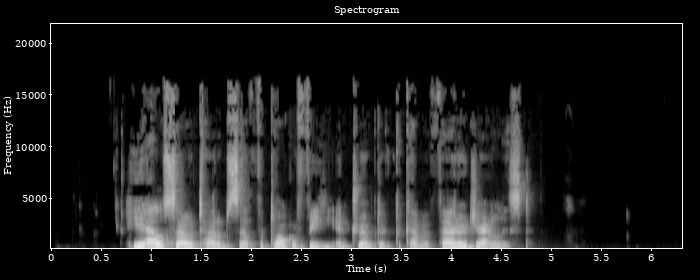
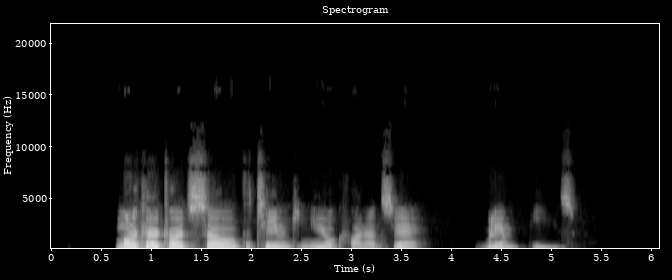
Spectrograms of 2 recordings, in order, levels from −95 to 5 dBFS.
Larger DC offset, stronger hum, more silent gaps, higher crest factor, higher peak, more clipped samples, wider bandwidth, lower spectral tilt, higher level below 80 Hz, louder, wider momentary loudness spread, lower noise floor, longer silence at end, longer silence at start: neither; neither; neither; about the same, 18 dB vs 20 dB; about the same, -2 dBFS vs -2 dBFS; neither; first, 16.5 kHz vs 9.4 kHz; second, -4 dB/octave vs -6 dB/octave; first, -62 dBFS vs -68 dBFS; first, -17 LUFS vs -21 LUFS; second, 13 LU vs 22 LU; second, -86 dBFS vs under -90 dBFS; first, 1.6 s vs 0.9 s; about the same, 0.75 s vs 0.65 s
